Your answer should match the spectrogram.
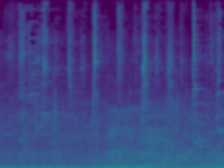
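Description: Steady low outdoor rumble with background music playing.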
